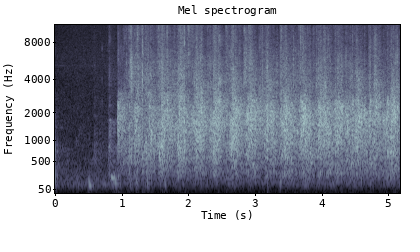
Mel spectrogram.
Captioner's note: audience applauding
